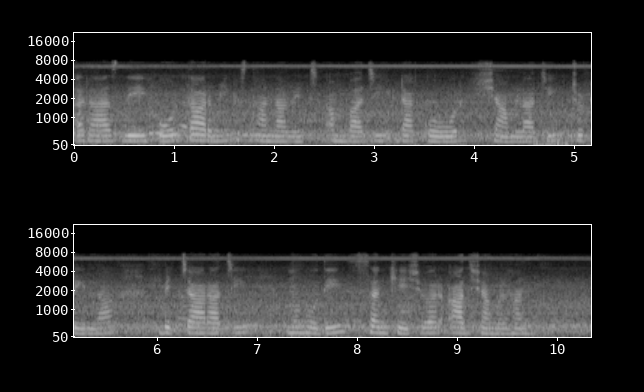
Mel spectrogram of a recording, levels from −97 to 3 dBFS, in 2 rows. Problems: constant background noise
